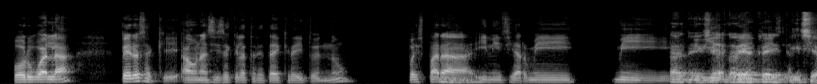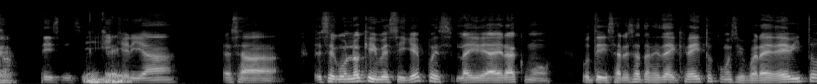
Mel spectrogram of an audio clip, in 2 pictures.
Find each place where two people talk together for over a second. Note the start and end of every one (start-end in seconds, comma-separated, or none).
6.7-8.0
